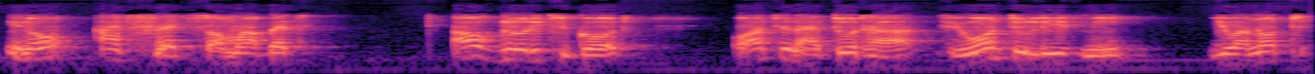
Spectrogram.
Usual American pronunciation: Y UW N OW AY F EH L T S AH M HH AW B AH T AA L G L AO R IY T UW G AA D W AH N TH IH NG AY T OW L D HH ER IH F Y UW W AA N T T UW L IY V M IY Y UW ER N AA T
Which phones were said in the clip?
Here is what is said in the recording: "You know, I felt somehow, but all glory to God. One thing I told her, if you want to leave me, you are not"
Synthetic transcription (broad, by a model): Y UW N OW AY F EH T S AH M HH AW B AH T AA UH G L AO R IY T UW G AA D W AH N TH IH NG AY T OW L D HH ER IH F Y UW W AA N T T UW L IY V M IY Y UW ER N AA T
